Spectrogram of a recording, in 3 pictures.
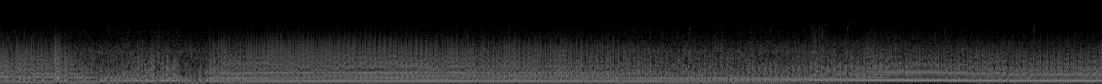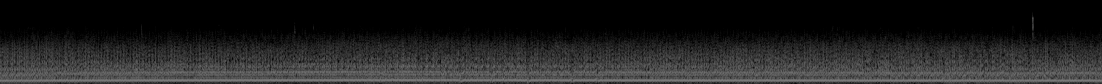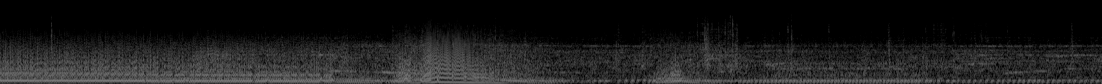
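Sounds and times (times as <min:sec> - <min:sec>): race car engine running: 0:00.0 - 0:33.0.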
